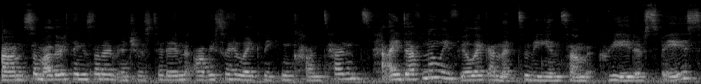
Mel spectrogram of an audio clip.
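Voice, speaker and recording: A woman talks at a fairly quick pace and medium pitch, with lively intonation and hardly any pauses. Noticeable background noise and audible room echo fill the recording. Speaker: beauty vlogger. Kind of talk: casual chat. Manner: casual, filler-heavy.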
